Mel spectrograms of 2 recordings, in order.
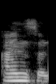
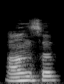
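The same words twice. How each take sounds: First: It is said in an American accent. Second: It is said in a British accent. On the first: "अगर आप American accent में इसको pronounce करेंगे तो आंसर" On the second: "अगर आप इसको ब्रिटिश एक्सेंट में इसको करेंगे तो आंसर"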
